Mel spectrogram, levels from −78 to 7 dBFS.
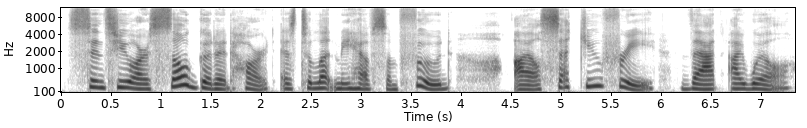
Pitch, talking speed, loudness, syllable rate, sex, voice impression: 215 Hz, 170 wpm, -18 LUFS, 3.7 syllables/s, female, feminine, middle-aged, powerful, bright, slightly soft, raspy, friendly, reassuring, elegant, kind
